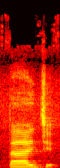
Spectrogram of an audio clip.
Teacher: qalqalah sugro, memantul ya bunyinya. Qalqalah sugro, qalqalah yang berada di tengah-tengah kalimat ya.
